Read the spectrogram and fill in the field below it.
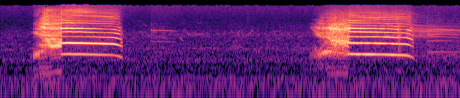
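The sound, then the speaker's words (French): Two loud, drawn-out nasal calls from a sooty albatross at the top of cliffs on an island, each lasting about a second and separated by a short pause, ringing out clearly over a faint wind-like background. “Ce sont des albatros, les albatros fuligineux.”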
